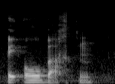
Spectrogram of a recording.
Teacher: So it's not beobachten, it's beobachten. It's the vocal cords have to close after the first syllable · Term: glottal stop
